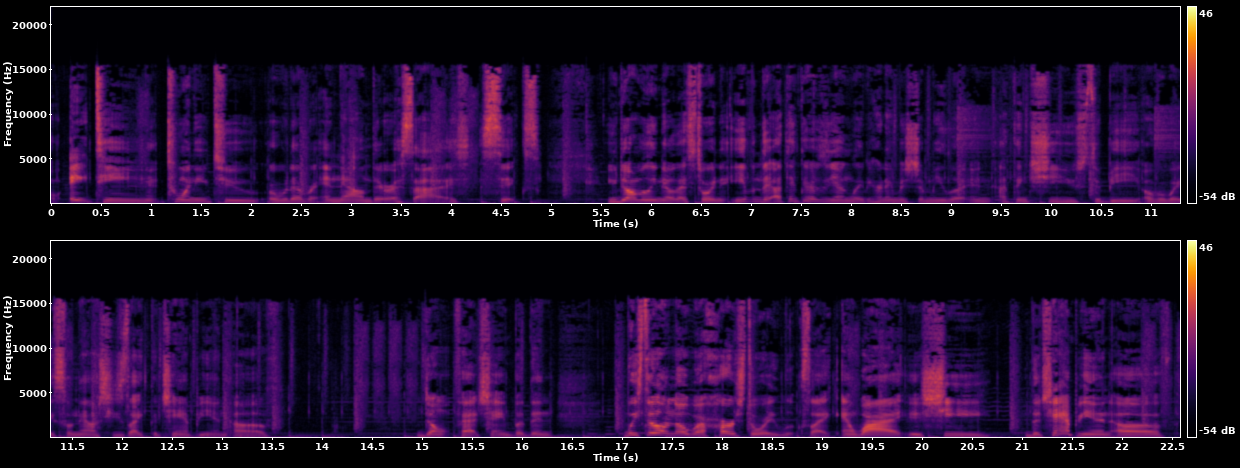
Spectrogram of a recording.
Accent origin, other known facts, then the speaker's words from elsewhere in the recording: Texas, United States; moved away; I grew up super skinny in Texas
